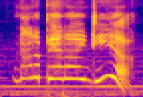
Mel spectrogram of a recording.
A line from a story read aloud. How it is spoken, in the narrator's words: cried the rabbits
